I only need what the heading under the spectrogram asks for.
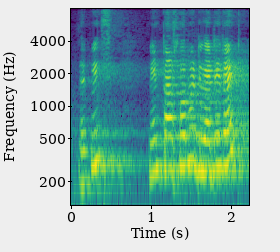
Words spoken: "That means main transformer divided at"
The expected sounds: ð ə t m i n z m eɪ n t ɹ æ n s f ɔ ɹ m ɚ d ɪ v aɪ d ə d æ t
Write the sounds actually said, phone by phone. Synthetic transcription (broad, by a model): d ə t m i n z m eɪ n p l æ s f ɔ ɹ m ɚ d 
